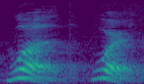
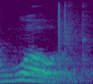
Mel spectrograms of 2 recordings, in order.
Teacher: thì mình chỉ đọc âm đ thôi không có L nữa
